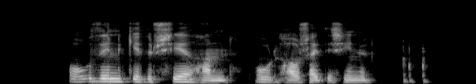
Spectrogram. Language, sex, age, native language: Icelandic, male, 20-29, Icelandic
